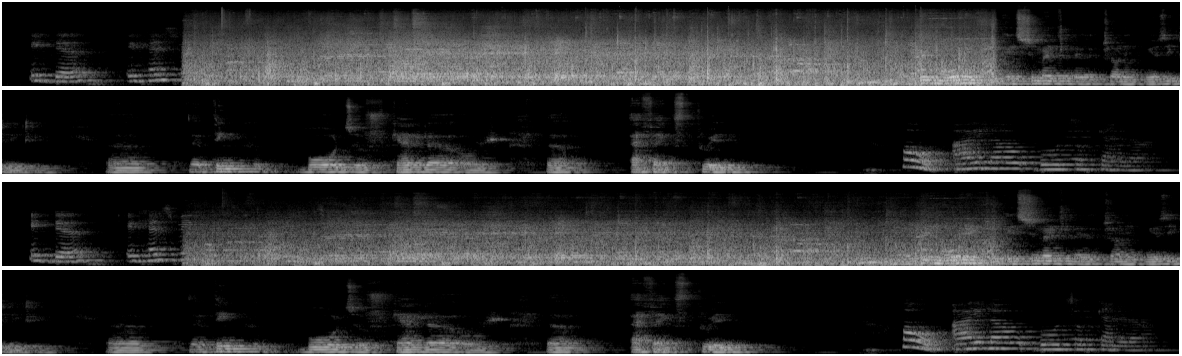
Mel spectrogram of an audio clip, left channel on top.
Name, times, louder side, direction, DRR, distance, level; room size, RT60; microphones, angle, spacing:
voice 1, 0.3-1.0 1.2-4.9 5.4-6.1 6.7-7.1 20.4-20.5 20.8-23.2, right 1 dB, 60° right, -1 dB, 1.6 m, -38 dB
sound 1, 1.8-10.0, left 6 dB, 90° left, 0.4 m, -24 dB
voice 2, 8.5-12.2 12.8-13.2 13.6-14.5 14.7-17.5 18.1-19.1, left 2 dB, 45° left, 0 dB, 1.2 m, -29 dB
6.9 x 6.8 x 2.9 m, 0.79 s
head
